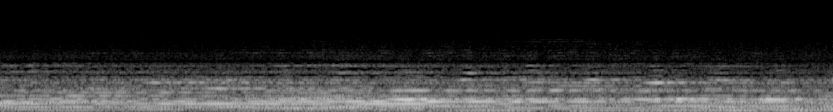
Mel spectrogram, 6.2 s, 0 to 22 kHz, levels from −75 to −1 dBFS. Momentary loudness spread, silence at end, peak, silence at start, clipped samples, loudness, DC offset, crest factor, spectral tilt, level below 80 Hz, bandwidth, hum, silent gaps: 6 LU; 0 s; -8 dBFS; 0 s; under 0.1%; -24 LUFS; under 0.1%; 14 dB; -10.5 dB/octave; -38 dBFS; 5.8 kHz; none; none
